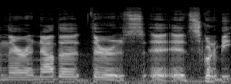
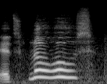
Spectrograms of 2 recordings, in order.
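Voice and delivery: very high-pitched, loud voice; 5 dB louder than usual. Standing in a lowe's, naming the store in a high-pitched voice. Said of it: "you have to get high pitched with your voice like that".

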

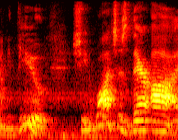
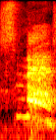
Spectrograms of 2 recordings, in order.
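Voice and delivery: imitated furious yell, higher and louder; 9 dB louder than usual. Retelling how Athena beats Arachne with her loom: imitating Athena yelling. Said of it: "is just yelling at her".

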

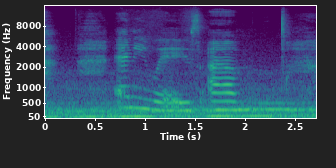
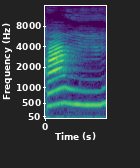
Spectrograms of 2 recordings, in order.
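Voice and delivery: childish put-on squeaky voice, high and very loud; 9 semitones higher, 12 dB louder than usual. Demonstrating a put-on high-pitched voice on a greeting. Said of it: "Putting on the high-pitched voice like this".

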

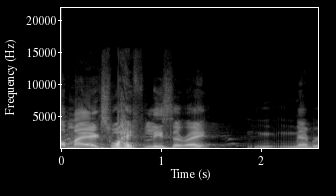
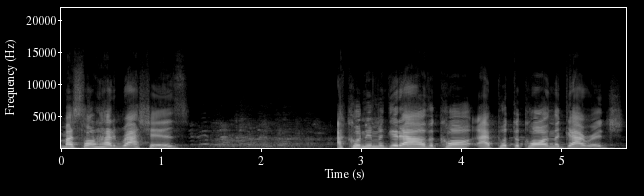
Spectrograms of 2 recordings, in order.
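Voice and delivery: put-on English accent, pitched very high; 9 semitones higher than usual. Imitating a woman who grew up here but moved to England, English accent. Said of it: "Now she talks like this".

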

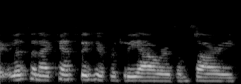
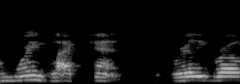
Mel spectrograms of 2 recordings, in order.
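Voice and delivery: plain

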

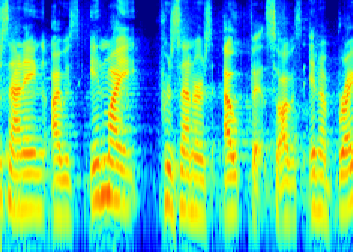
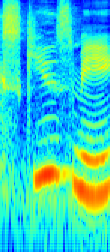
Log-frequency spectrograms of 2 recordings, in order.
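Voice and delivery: put-on sweet, tiny little-girl voice, very high; 10 semitones higher than usual. Retelling a little girl speaking up after airport security: imitating a sweet little voice. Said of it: "heard a little voice say to me in a really sweet way".

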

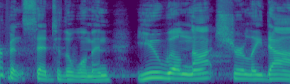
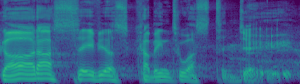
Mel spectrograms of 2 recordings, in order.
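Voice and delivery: put-on English accent, showy preacher style; 2 semitones lower than usual. Mocking a man who prays for show, in a fake English accent. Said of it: "When did you get an English accent?".

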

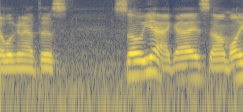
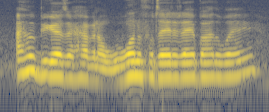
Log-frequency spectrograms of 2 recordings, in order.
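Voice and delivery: fancy, refined, elegant little put-on voice; 3 semitones higher than usual. Waiting on a loading screen in a game, put-on elegant voice. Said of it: "I said that in a nice little elegant voice".

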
